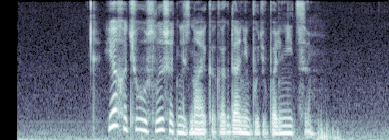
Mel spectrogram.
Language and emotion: Russian, sad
